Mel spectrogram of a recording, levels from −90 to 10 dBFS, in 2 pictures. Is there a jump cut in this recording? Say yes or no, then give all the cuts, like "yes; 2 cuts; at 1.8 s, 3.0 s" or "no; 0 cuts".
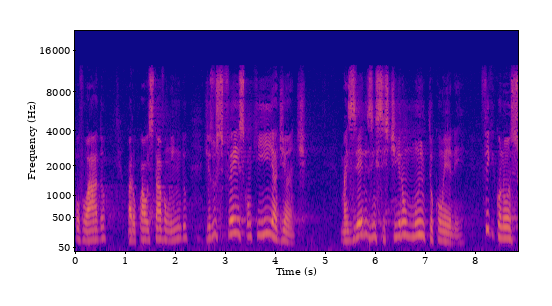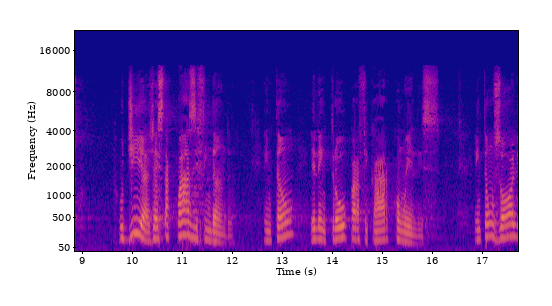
yes; 2 cuts; at 9.6 s, 16.7 s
